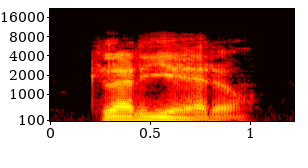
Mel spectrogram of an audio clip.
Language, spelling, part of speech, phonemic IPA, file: Occitan, clarièra, noun, /klaˈrjɛro/, LL-Q942602-clarièra.wav
- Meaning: clearing, glade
